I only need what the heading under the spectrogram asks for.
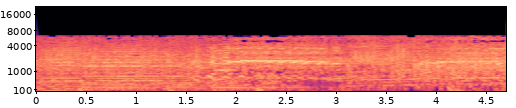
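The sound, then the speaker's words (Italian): A horse neighs loudly, with hooves clattering, as it is ridden through the main entrance into a hotel. The whinnying is shrill and drawn out and continues over the hoofbeats throughout. “Dall'ingresso principale sta entrando nell'albergo un uomo in smoking, su un cavallo verde locusta.”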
